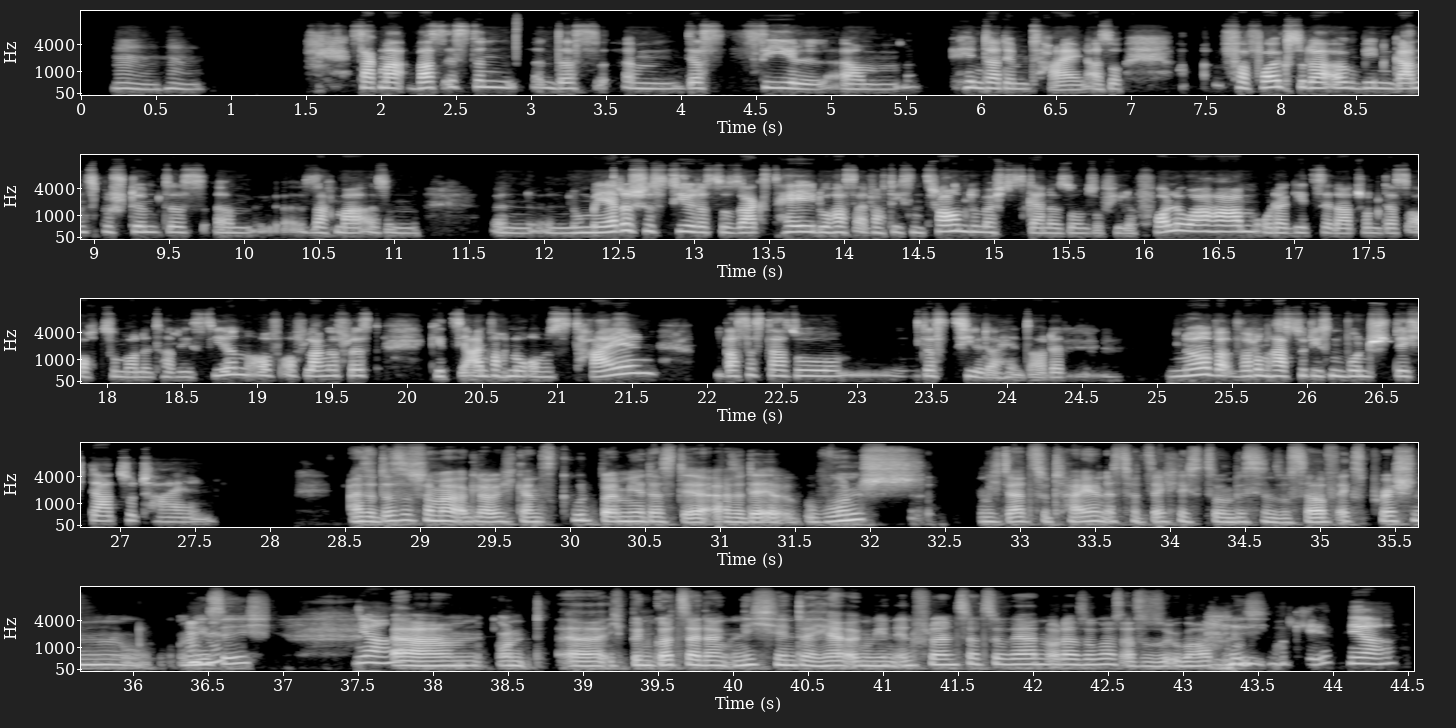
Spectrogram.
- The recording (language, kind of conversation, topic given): German, advice, Wann fühlst du dich unsicher, deine Hobbys oder Interessen offen zu zeigen?
- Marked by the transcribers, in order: other background noise; in English: "Self-Expression"; chuckle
